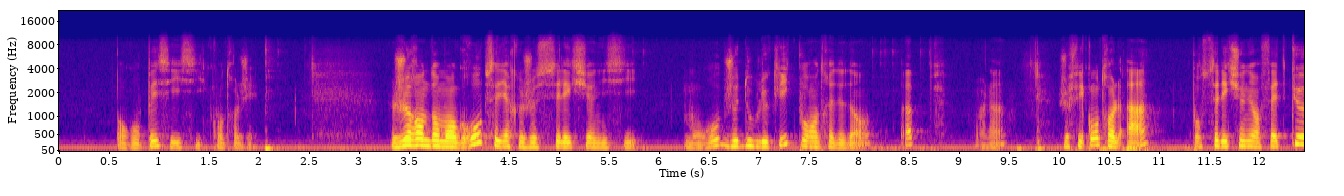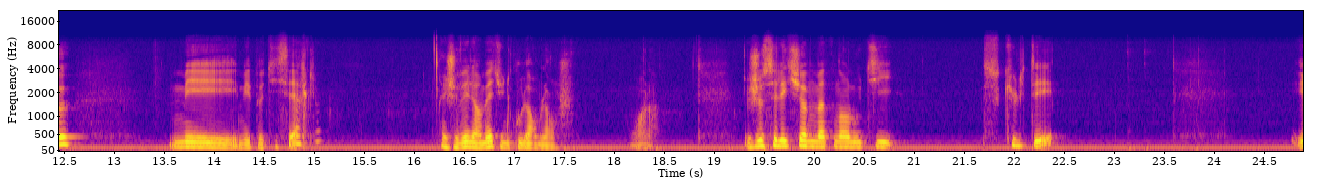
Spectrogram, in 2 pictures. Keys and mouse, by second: 2.2 click, 5.9 click, 8.3 click, 10.8 ctrl+a, 17.6 click, 23.3 click.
